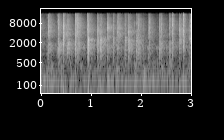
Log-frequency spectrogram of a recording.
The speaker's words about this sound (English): Round of applause, please.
